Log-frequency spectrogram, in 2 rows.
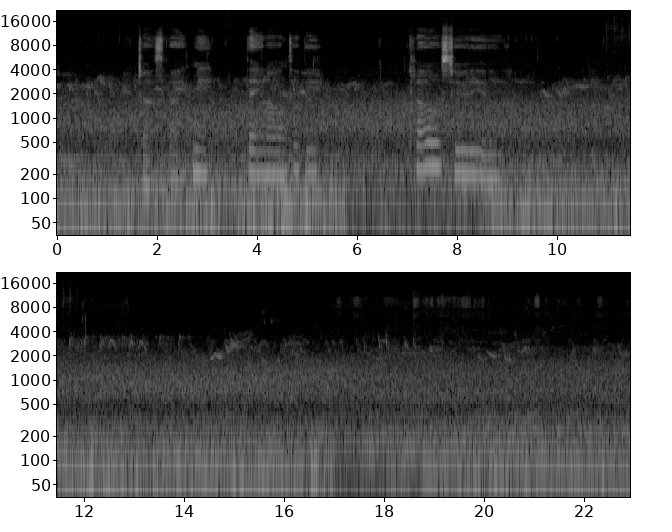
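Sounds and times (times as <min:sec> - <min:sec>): flock of birds chirping: 0:00.0 - 0:22.9
outdoor background hiss: 0:00.0 - 0:22.9.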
